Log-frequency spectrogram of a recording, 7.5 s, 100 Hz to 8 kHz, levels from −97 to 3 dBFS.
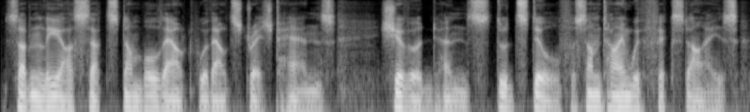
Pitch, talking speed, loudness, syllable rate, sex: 85 Hz, 135 wpm, -19 LUFS, 3.8 syllables/s, male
